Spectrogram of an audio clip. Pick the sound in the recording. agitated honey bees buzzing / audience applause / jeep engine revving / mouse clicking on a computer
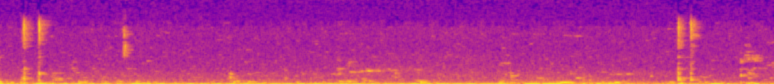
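mouse clicking on a computer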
